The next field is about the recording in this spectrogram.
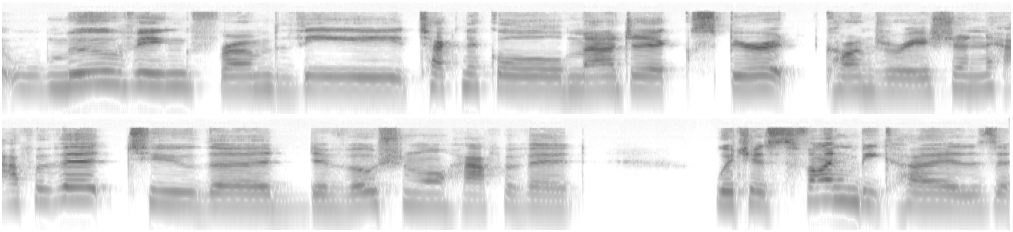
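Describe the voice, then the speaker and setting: A woman co-hosting a podcast, chatting casually with dry humor. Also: mid-range voice. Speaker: podcast co-host.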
